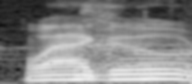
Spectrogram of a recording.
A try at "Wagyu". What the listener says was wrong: You gotta pronounce it with like 2 syllables. Wagyu.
